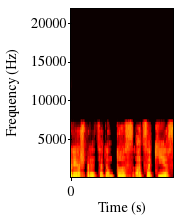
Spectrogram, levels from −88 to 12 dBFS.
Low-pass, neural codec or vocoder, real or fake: 7.2 kHz; none; real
